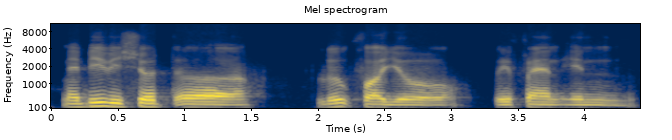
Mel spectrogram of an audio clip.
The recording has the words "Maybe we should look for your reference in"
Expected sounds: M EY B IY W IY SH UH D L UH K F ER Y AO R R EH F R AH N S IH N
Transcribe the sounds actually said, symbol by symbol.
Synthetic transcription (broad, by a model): M EY B IY W IY SH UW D L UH K F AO Y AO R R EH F R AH N IH N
